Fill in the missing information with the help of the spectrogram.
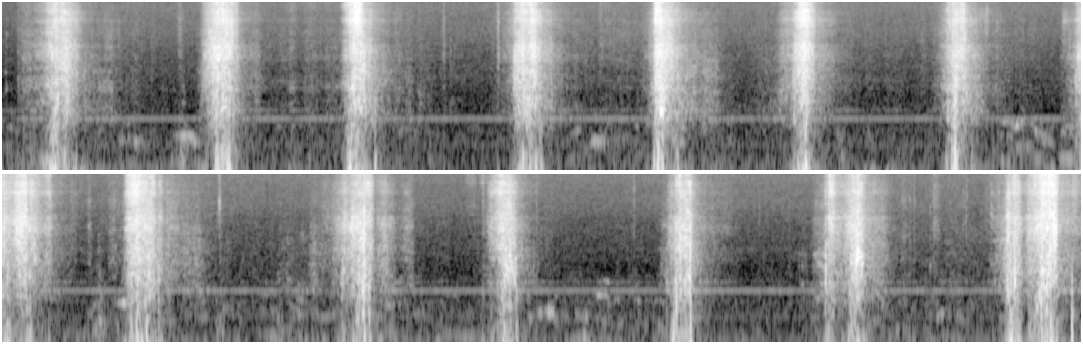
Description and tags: Cloth for foley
